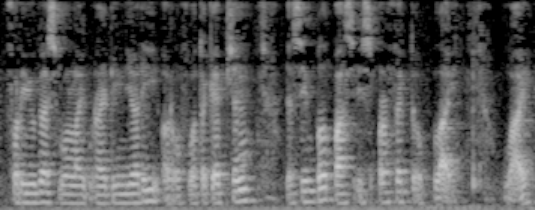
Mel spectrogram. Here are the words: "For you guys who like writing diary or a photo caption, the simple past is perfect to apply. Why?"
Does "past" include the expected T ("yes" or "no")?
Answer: no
